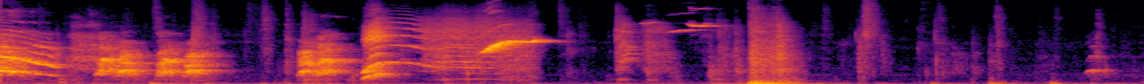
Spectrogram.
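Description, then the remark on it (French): A pet wolfdog lets out a run of whines and short barks at a door, rising yelps mixed in, followed by a dull thump and a few faint whimpers. “Ah ouais, c'est un chien loup euh, de compagnie.”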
